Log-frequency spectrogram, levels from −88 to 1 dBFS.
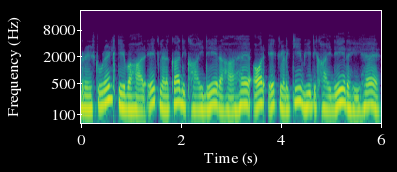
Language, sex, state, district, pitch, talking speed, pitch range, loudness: Hindi, male, Jharkhand, Ranchi, 145 Hz, 170 wpm, 135-165 Hz, -13 LUFS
